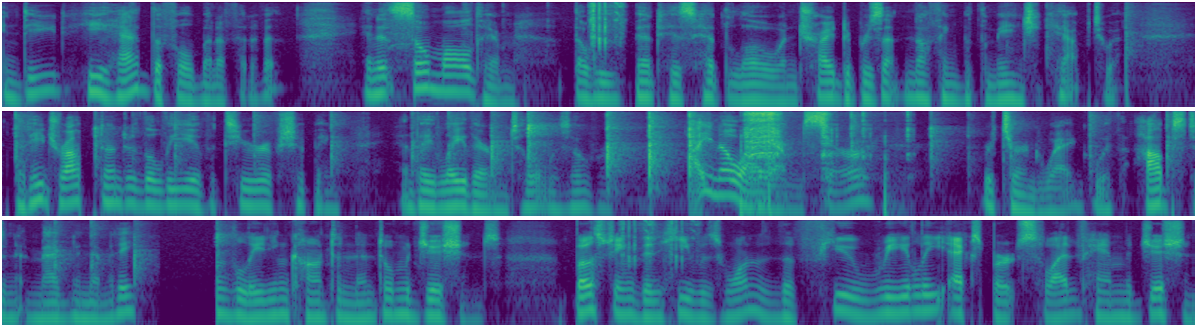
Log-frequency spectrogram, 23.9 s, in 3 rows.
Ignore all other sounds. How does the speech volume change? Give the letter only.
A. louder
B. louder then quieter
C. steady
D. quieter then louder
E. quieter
C.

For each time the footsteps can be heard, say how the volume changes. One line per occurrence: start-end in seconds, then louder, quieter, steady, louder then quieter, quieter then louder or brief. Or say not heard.
not heard.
